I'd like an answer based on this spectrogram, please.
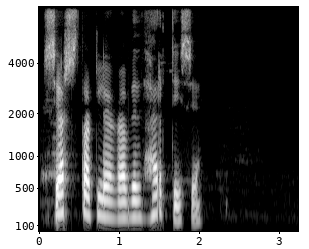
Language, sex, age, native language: Icelandic, female, 30-39, Icelandic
